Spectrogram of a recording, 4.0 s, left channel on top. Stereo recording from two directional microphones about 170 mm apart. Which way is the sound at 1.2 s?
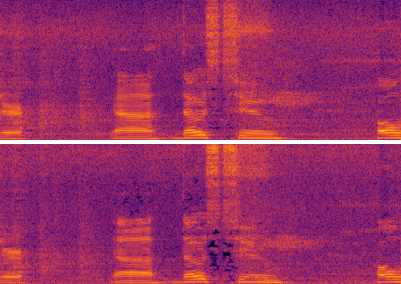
Centre (ahead or behind).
